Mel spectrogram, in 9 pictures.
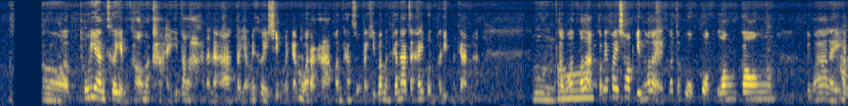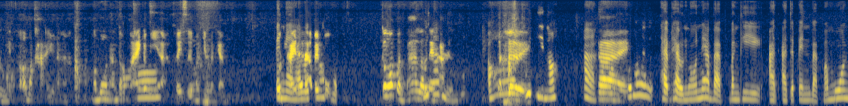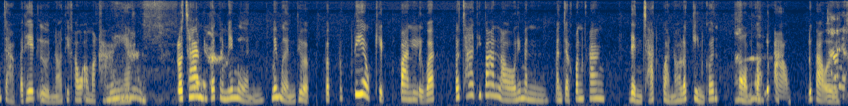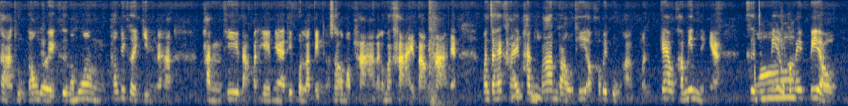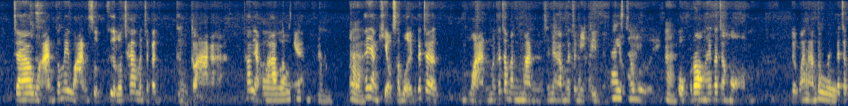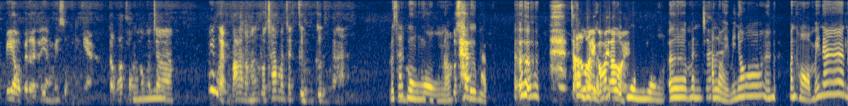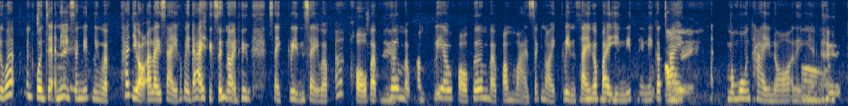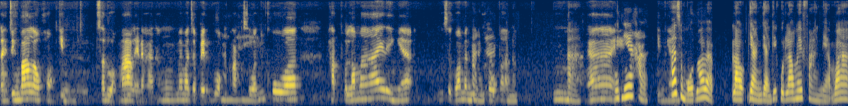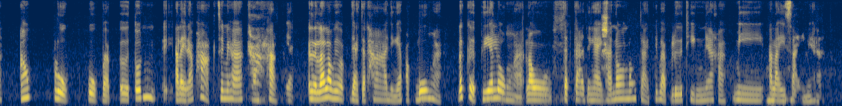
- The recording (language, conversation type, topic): Thai, podcast, ควรเริ่มปลูกผักกินเองอย่างไร?
- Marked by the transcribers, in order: static; distorted speech; other background noise; mechanical hum; chuckle; unintelligible speech; unintelligible speech; laughing while speaking: "เออ"; chuckle; laughing while speaking: "ได้อีกสักหน่อยหนึ่ง"; tapping; laughing while speaking: "เออ"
